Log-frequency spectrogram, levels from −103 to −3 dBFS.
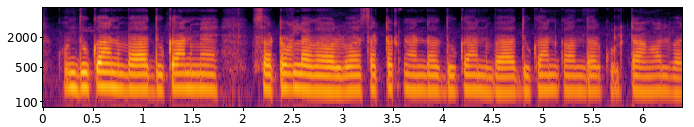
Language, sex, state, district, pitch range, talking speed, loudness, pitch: Bhojpuri, female, Uttar Pradesh, Ghazipur, 170-185 Hz, 180 wpm, -24 LUFS, 175 Hz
